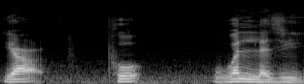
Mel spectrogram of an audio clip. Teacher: یعفو والذی، یہ ہم الف جو ہے یہاں پر نہیں پڑھا جائے گا، اس کے اوپر آپ نشان دیکھ رہے ہیں، اس کو آپ نے نہیں پڑھنا ہے. والذی واو لام کے ساتھ ملے گا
